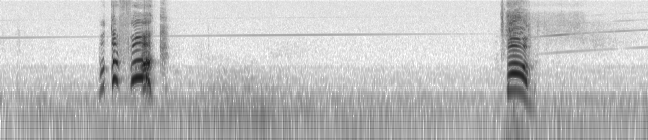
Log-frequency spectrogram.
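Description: A young man gives short loud exclamations close to a microphone.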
